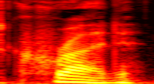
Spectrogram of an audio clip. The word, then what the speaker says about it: CRUD: The four basic functions of a database are create, retrieve, update, and delete, often pronounced as CRUD.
